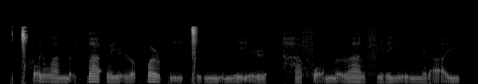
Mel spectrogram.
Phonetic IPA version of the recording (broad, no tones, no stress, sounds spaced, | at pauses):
ǀʰ ɔ̰ j lˠ a n a̰ ɭ ɡ͡b a ʔ ɘ j ḭ ɭ ɔ̰ k͡p ɒ ɭ p ḭ ǀ i ŋ͡m ḭ m l ḭ ɭ | h a f ɔ̰ n ɔ̰ ɭ a l f i ɾ i j ḭ l n ɘ ɾ a̰ j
